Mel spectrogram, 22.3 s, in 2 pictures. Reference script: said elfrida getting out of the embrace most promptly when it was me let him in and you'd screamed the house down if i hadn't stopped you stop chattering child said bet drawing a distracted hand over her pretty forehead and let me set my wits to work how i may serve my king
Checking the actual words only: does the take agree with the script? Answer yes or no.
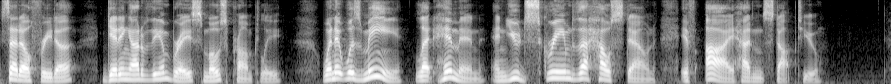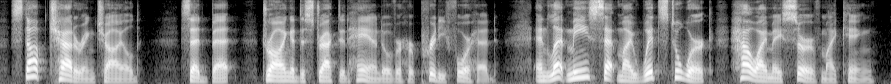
yes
